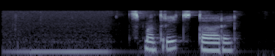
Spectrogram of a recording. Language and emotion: Russian, neutral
